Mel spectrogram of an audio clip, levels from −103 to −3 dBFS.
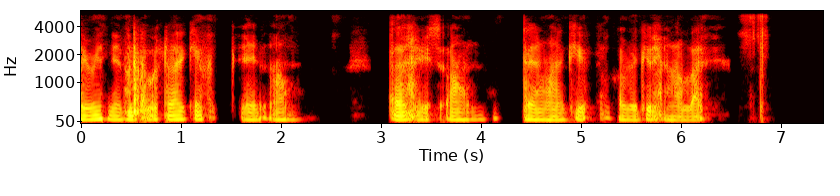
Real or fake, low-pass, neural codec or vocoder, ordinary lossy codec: fake; 5.4 kHz; codec, 16 kHz, 2 kbps, FreqCodec, larger model; none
